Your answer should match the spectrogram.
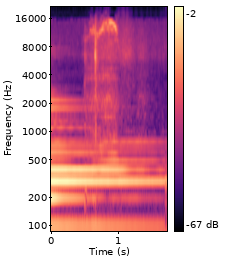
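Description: A guitar chord rings out with the thickest low E string fretted at the third fret, a sustained steady tone with a slight pick attack midway, close and fairly quiet, no voice.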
